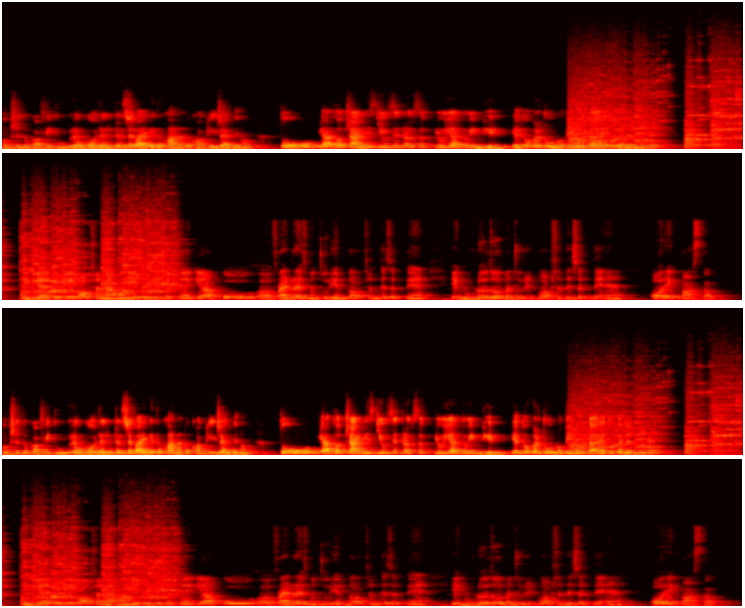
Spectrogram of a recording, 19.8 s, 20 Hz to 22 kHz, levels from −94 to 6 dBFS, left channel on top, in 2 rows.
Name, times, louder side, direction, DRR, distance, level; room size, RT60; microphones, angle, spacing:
voice 1, 0.0-3.3 3.7-8.7, right 1 dB, 90° right, 4 dB, 0.7 m, -31 dB
Shatter, 7.5-12.3, left 2 dB, 20° left, 0.8 m, -42 dB
voice 2, 10.1-15.5 15.9-18.2 18.5-19.3, left 2 dB, 85° left, 2 dB, 0.9 m, -38 dB
6.0 x 2.7 x 2.6 m, 0.75 s
head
